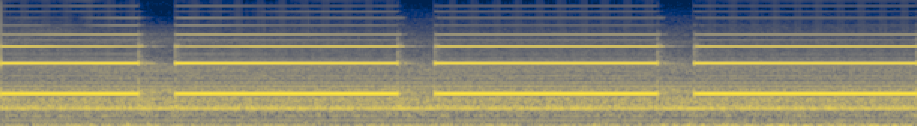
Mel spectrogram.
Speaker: now we should hear it beep when we get the computer on because it will still have all those error messages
